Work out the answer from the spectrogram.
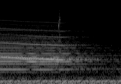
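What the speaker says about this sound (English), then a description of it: "Did my sirens get messed up? My sirens are messed up." Police car sirens in the Southland Roleplay video game, a steady electronic wail sounding continuously and fairly loud, with no talking.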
